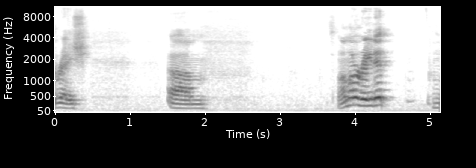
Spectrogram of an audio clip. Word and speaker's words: Ra's al Ghul: Google Ra's al Ghul depends on depends on what incarnation on how you pronounce it I think they said it was a race but I might be mistaken but the creator said race I'm gonna read it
